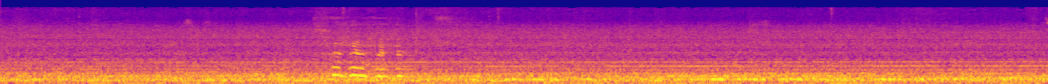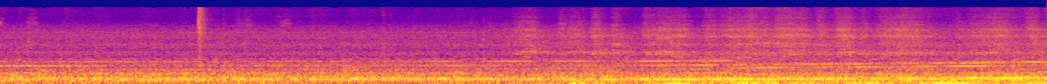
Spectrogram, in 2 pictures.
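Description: Train motors whine, rising in pitch as the train speeds up.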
